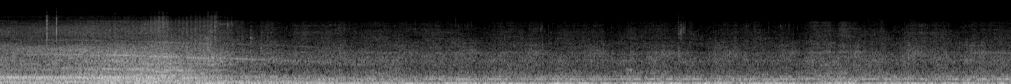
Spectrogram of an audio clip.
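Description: Wind rushes past a moving bicycle outdoors.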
